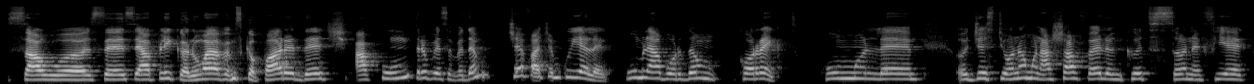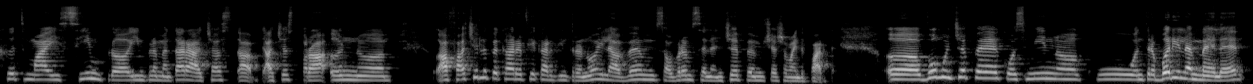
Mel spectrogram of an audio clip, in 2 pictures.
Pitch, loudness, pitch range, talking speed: 235 Hz, -25 LUFS, 215-270 Hz, 145 wpm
